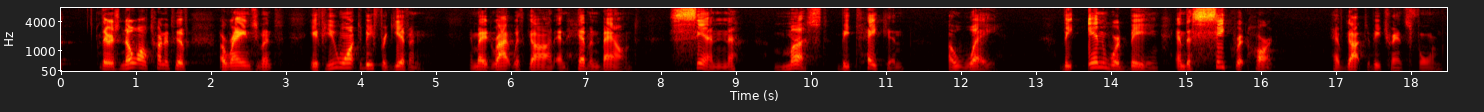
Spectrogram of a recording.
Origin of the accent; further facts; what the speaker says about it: East Ridge, Tennessee, United States; my hometown, East Ridge, Tennessee, as kids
